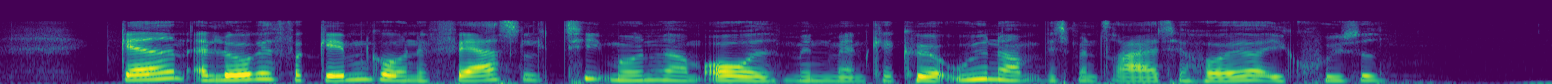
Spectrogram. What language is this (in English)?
Danish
